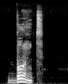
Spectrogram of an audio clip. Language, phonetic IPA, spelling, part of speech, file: Polish, [bũnt], bunt, noun, Pl-bunt.ogg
